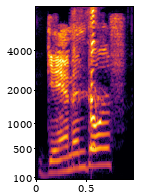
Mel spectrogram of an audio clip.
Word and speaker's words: Ganondorf: Gan Ganondorf. I think Ganond I think Ganondorf is how you pronounce if I remember correctly.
